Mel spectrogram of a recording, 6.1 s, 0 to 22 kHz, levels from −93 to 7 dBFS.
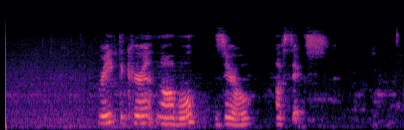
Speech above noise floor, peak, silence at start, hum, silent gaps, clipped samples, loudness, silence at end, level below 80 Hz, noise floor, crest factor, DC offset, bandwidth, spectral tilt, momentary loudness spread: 38 dB; -12 dBFS; 1.45 s; none; none; under 0.1%; -28 LUFS; 0.35 s; -74 dBFS; -66 dBFS; 20 dB; under 0.1%; 8.6 kHz; -4 dB/octave; 17 LU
